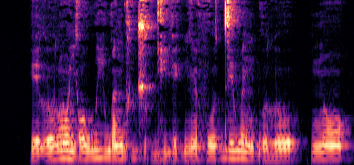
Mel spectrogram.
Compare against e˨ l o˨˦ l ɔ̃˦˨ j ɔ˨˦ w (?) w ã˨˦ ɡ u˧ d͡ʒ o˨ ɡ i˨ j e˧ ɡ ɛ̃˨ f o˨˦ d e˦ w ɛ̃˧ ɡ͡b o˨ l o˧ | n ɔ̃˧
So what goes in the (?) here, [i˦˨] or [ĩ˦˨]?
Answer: i˦˨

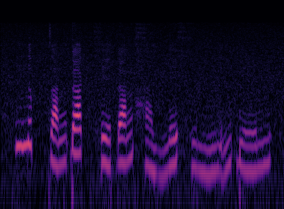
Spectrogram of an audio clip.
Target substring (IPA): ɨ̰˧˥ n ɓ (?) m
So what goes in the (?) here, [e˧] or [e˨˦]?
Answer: e˨˦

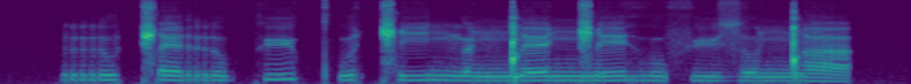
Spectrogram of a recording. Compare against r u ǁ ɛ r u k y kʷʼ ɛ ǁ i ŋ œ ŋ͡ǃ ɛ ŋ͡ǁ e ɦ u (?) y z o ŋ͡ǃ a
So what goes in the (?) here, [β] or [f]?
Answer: f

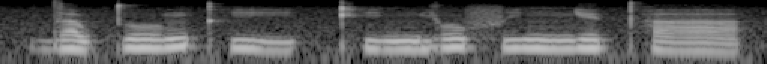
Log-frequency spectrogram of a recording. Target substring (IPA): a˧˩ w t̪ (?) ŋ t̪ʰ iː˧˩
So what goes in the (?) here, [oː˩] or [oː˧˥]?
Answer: oː˧˥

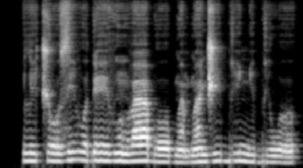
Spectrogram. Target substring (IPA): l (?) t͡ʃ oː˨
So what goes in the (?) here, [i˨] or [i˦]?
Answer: i˨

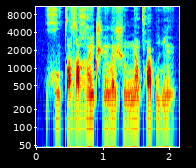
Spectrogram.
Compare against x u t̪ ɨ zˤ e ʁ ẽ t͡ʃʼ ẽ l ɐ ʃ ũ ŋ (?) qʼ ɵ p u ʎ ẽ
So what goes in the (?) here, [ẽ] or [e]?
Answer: ẽ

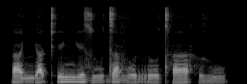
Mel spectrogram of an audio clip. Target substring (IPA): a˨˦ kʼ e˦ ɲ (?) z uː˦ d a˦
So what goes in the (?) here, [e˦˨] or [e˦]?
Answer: e˦˨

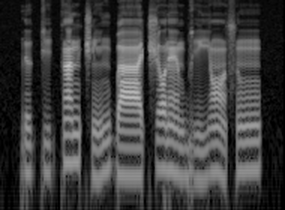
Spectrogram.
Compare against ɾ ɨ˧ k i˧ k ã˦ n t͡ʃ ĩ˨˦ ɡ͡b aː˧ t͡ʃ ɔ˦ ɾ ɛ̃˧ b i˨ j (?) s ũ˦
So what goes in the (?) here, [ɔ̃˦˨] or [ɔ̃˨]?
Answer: ɔ̃˦˨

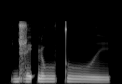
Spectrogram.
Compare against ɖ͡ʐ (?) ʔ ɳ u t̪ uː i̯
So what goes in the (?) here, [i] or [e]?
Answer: e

